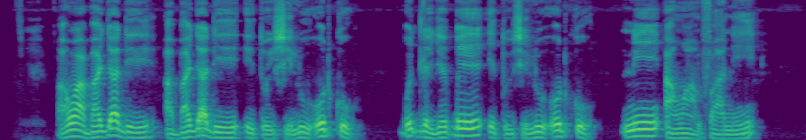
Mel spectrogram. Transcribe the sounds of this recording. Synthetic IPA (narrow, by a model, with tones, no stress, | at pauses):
a˨w̃ɔ̃˧a˨ba˨˦d͡ʒa˦˨de˧a˨ba˨˦d͡ʒa˦˨de˧e˦˨to˨i˨ʃḛ˨lu˦ʔo˦du˦ko˦˨ | bo˦ti˦lɛ˦˨d͡ʒɛ˨˧˦k͡pe˦e˦˨to˨i˨ʃḛ˨lu˦ʔo˦du˦ko˦˨ | nĩ˦a˦˨w̃ɔ̃˧a˨fa˧˨nĩ˨˦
